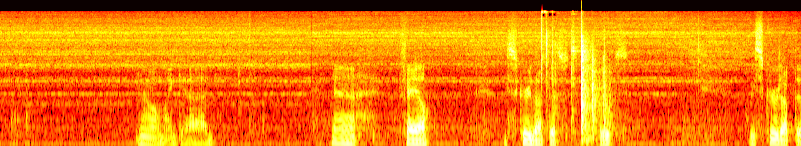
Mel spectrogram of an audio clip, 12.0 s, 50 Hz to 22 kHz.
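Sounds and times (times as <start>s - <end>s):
compressed air hissing: 0.0s - 12.0s.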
